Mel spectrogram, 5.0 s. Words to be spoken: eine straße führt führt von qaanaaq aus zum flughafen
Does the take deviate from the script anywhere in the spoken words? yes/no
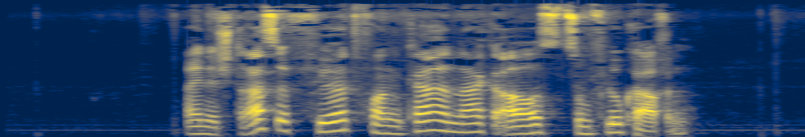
yes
